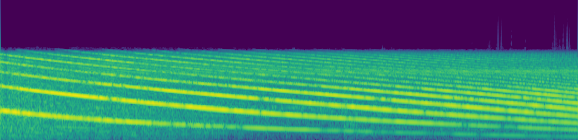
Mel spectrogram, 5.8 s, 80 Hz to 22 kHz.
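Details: Sireno M1 siren first power test after repairing its non-working motor: clean rotor tone gliding steadily down in pitch as it coasts, smooth and even with no rubbing or grinding; motor running fine.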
